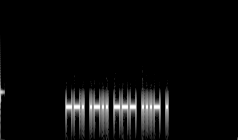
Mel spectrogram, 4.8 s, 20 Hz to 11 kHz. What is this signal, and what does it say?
Morse code, heard as a keyed tone, about 29 wpm, 700 Hz. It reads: GLOVE
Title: Five Letter Words - 30wpm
